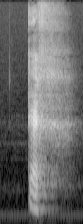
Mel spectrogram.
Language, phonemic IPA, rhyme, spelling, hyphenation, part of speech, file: Dutch, /ɛx/, -ɛx, eg, eg, noun / verb, Nl-eg.ogg
- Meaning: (noun) harrow; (verb) inflection of eggen: 1. first-person singular present indicative 2. second-person singular present indicative 3. imperative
